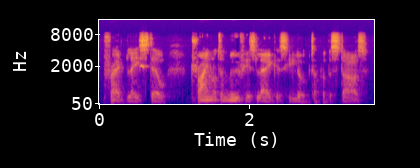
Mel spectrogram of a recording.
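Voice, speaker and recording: A man reading a children's novel aloud as an expressive storyteller. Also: sits low, moderate pace, husky. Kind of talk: expressive children's audiobook narration.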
